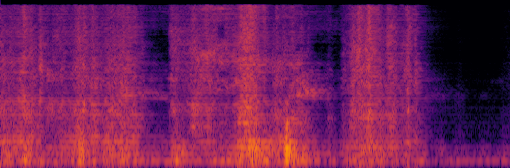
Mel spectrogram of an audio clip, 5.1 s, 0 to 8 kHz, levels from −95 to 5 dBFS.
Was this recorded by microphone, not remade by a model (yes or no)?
no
